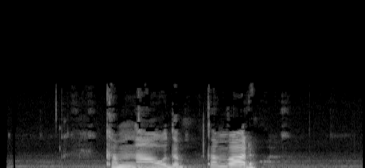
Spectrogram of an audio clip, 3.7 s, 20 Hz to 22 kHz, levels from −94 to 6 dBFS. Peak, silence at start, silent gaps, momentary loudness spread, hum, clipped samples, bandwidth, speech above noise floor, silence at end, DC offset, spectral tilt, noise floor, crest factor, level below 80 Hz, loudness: -4 dBFS; 1.1 s; none; 12 LU; none; under 0.1%; 10.5 kHz; 33 dB; 1.1 s; under 0.1%; -6 dB/octave; -55 dBFS; 22 dB; -76 dBFS; -23 LUFS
